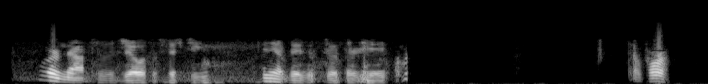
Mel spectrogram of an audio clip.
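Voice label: Mesa Police Department, scanner audio trunk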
